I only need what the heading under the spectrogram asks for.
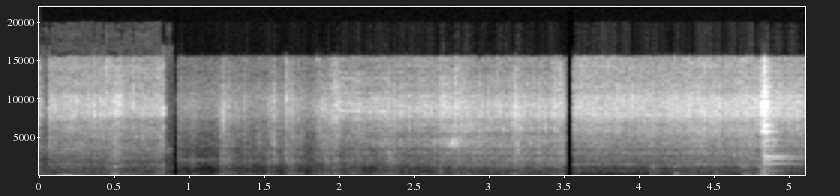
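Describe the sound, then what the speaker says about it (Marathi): Chopped onion and tomato sauté in hot oil for Kolhapuri misal, giving a steady close sizzle broken by stirring scrapes and a couple of sharp clicks. "आता दुसऱ्या पातेल्यात तेल चांगलं गरम करायचं। त्यात बारीक चिरलेला कांदा आणि टोमॅटो घालून मऊ होईपर्यंत परतून घ्यायचे।"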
